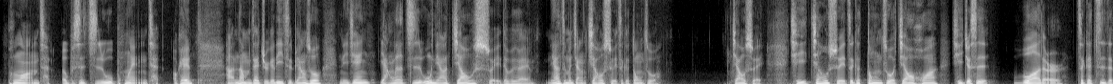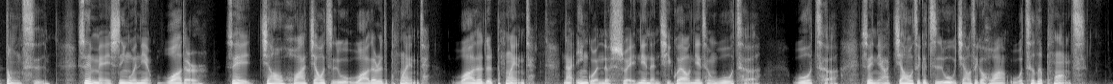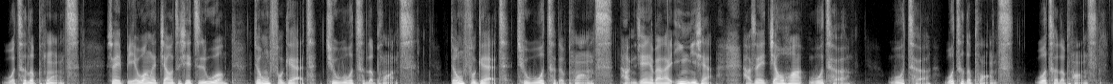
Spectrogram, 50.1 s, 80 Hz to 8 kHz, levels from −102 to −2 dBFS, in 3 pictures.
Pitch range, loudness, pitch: 105-135 Hz, -21 LUFS, 120 Hz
